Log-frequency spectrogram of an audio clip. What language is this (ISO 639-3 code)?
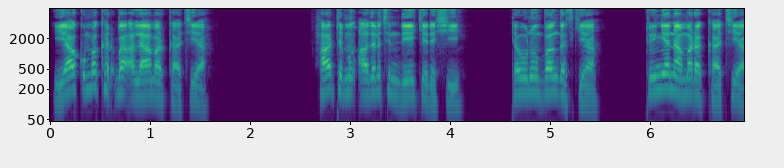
hau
